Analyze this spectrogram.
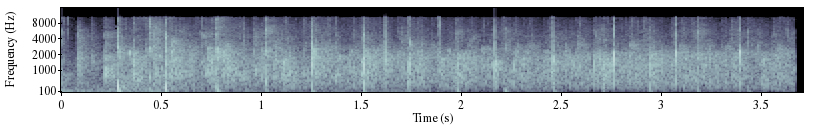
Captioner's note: audience applause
